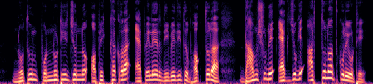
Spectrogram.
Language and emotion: Bengali, sad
